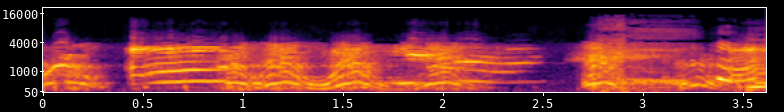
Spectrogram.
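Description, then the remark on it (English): An old male dog, heard over a phone call, vocalizes in long, warbling whines and howl-like moans, its pitch rising and falling, with a short pause before another burst of whimpering yowls. “I just called back so you can hear my old man dog.”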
